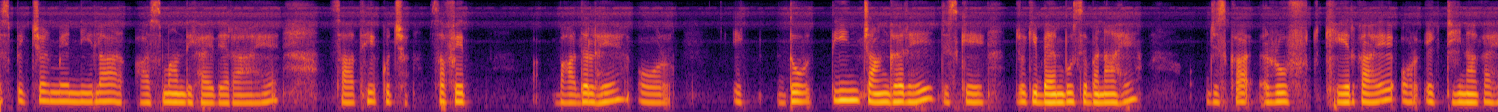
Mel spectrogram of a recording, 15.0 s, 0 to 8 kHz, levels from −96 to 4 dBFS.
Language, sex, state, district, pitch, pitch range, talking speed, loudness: Hindi, female, Arunachal Pradesh, Lower Dibang Valley, 190 Hz, 180-195 Hz, 150 wpm, -19 LUFS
